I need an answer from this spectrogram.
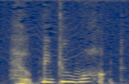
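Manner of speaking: very high, tinkling question; breathless tinkle. Acted. Agnes asks the voice in the mirror, breathless high tinkle. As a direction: pitch it way up, airy and wondering. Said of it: "that breathless tinkle in the tone".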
